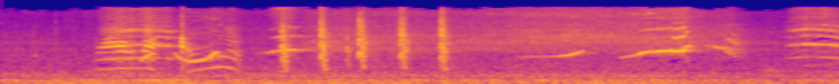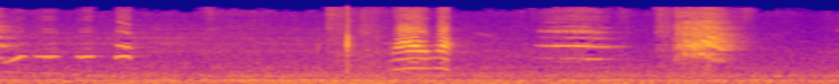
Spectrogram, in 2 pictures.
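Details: Two pet Indian ringneck parakeets, described as friends that dance and talk, give a series of whistled, bending calls and sharp upslurred notes in short bursts, with a steady low background hum throughout.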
